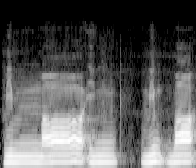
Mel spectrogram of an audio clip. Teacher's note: এখানে মিমের উপর মদ আছে, এটাকে লম্বা করিয়া পড়তে হবে।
